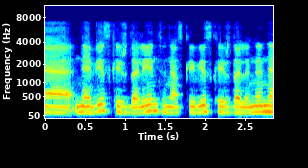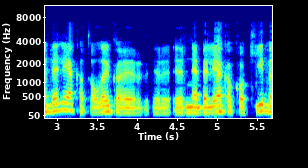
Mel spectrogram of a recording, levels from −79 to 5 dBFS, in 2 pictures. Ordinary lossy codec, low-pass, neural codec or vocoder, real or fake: AAC, 32 kbps; 7.2 kHz; none; real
